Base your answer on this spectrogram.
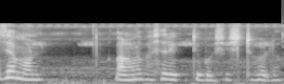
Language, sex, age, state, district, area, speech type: Bengali, female, 30-45, West Bengal, Dakshin Dinajpur, urban, spontaneous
